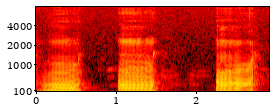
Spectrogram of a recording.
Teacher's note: the velum is lowered, and that allows air to go through the nasal cavity, and that's really important for producing sounds like mm, mm, mm. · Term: Nasal sounds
